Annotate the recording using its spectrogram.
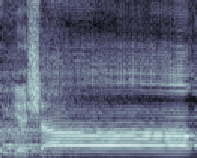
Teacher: من لو یشاء اللہ یا مد متصل ہوگا کیونکہ ایک ہی لفظ کے اندر الف مدہ اور حمزہ دونوں جمع ہو گئے ہیں تو اسے لازمی 4 الف کے برابر کھینچ کر پڑھنا ہے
